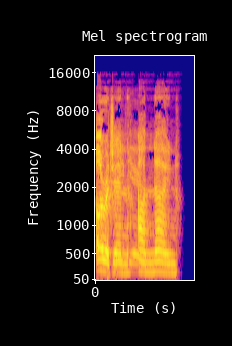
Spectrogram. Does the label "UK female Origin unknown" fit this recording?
Yes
